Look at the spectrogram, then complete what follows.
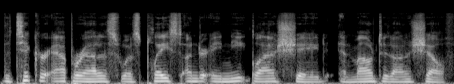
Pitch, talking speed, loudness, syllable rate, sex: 130 Hz, 200 wpm, -16 LUFS, 5.2 syllables/s, male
